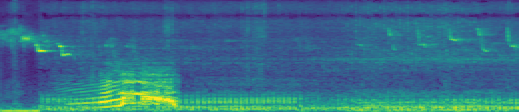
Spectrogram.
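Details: Cattle in a herd grazing a green field: a hoarse, rumbling moo that rises then falls over about a second, followed by steady low rumble and a few faint bird chirps.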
